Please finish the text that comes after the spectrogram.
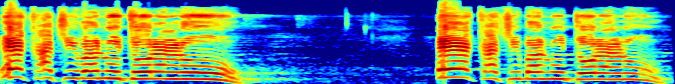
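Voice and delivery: loud, high, drawn-out cry of alarm; sudden shout. Acted. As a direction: call it out loudly across a train carriage. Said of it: "એમાં એક જણા ઓચિતાની બૂમ પાડી".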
